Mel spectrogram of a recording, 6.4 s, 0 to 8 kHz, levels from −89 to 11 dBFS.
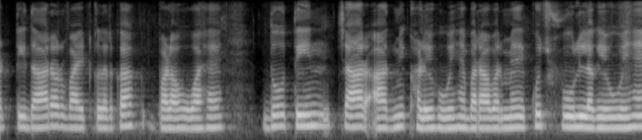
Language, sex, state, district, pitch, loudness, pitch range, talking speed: Hindi, female, Himachal Pradesh, Shimla, 185 Hz, -16 LUFS, 180-195 Hz, 205 wpm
